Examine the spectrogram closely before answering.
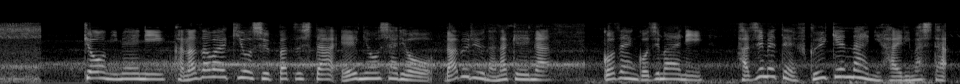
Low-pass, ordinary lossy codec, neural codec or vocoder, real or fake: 7.2 kHz; MP3, 64 kbps; none; real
